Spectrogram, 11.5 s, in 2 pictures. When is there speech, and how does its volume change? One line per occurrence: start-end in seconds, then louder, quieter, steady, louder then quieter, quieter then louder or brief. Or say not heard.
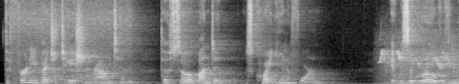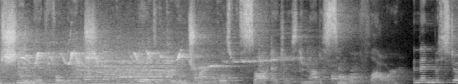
0.0-11.4 quieter.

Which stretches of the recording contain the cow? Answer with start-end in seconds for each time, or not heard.
0.1-1.7, 6.7-8.7.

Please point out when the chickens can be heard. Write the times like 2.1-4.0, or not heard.
4.7-10.3.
